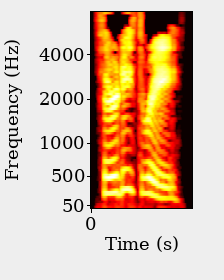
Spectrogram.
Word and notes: 33: British English

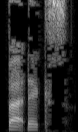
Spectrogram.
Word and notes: buttocks: British English

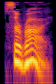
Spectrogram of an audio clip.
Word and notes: serai: British English

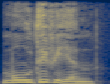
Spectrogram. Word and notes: maldivian: British English

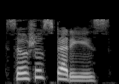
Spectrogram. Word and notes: social studies: British English

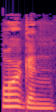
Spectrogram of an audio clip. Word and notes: organ: American English

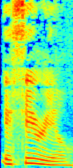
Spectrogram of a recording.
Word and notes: ethereal: American English

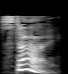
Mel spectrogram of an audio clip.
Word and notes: stye: British English

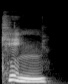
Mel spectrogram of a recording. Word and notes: king: British English

